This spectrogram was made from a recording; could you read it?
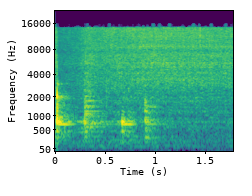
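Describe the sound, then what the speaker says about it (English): A spoon scrapes and stirs curry channa with seasoning and fresh herbs in a pot, a few distinct scraping strokes over a soft sizzle. "Give that a quick stir"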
